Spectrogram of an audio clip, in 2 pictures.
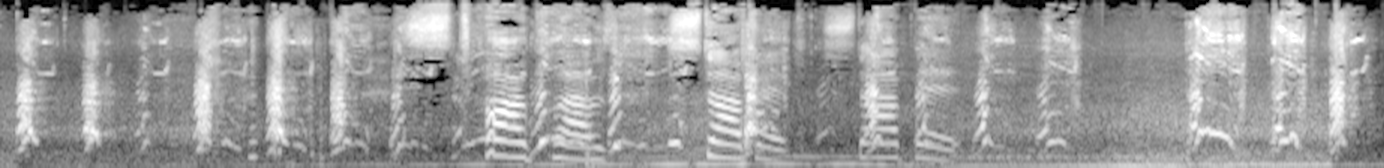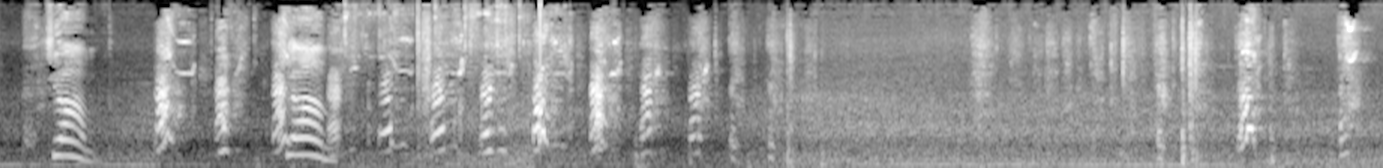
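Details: Refusing to get out of a car and go to the dog park, Siberian husky Klaus yowls in looping, up-and-down whines and short yelps, overlapping a person's pleading voice, with a steady low hum underneath.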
